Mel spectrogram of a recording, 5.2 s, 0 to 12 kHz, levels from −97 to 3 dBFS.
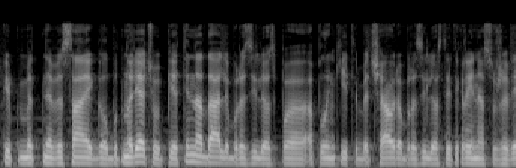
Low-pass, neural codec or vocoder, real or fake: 7.2 kHz; none; real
